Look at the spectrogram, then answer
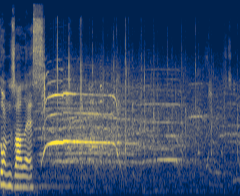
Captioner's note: audience cheering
